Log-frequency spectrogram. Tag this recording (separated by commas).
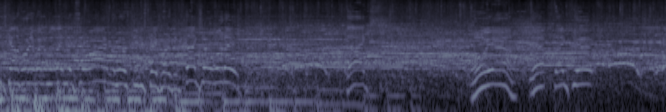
monologue, Music, Speech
